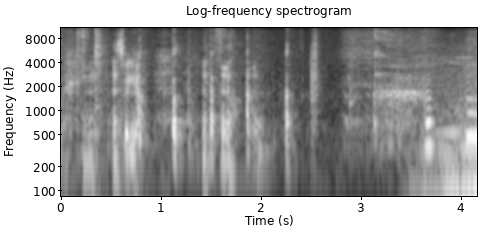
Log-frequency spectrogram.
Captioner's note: laughing; gentle music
